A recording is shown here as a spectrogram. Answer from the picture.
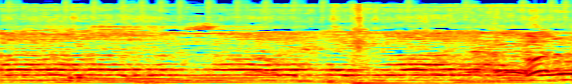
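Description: Several voices singing a held, chant-like note together, the pitch barely moving.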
